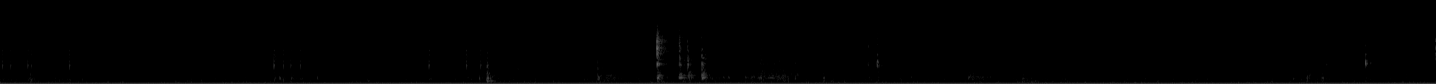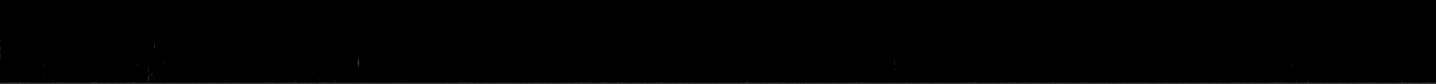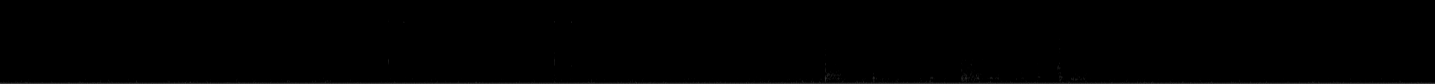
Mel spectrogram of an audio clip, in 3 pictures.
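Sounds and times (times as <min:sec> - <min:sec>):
faint low hum: 0:00.0 - 0:43.0.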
